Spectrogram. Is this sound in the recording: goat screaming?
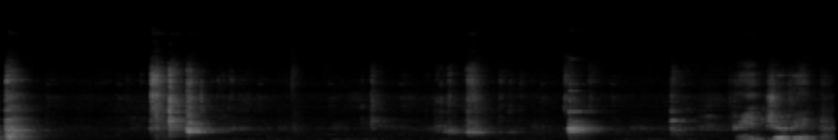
no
